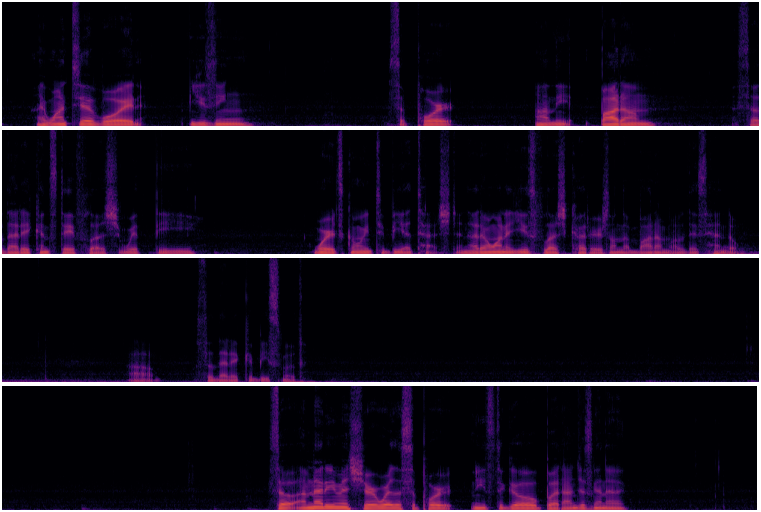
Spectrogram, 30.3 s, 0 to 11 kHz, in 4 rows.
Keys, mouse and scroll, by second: 3.1-6.1 right drag, 3.1 scroll down 1, 3.8 scroll down 1, 21.6-22.6 scroll up 1, 24.3 scroll down 1, 29.6-30.2 drag, 29.6-29.9 scroll down 1.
